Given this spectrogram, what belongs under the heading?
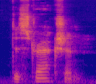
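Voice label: "distraction", American English; pronunciations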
